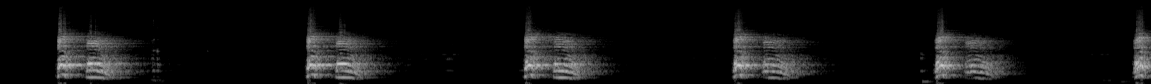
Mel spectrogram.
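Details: A captive tokay gecko, clumsily eating crickets while housed with other geckos, gives loud, harsh, barking calls, each about a second long, repeated every two seconds.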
